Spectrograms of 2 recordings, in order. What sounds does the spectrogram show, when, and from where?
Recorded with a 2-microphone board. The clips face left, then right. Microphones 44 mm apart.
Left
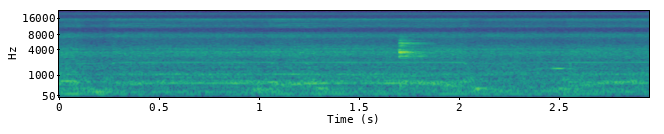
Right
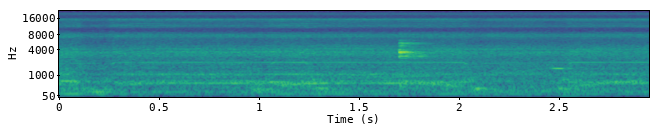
1.7 s a cowbell: 5° right (ahead or behind)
